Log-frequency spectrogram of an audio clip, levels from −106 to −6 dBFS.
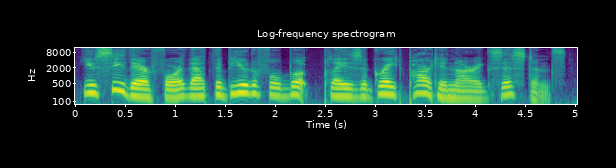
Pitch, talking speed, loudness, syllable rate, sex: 165 Hz, 165 wpm, -18 LUFS, 4.7 syllables/s, female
